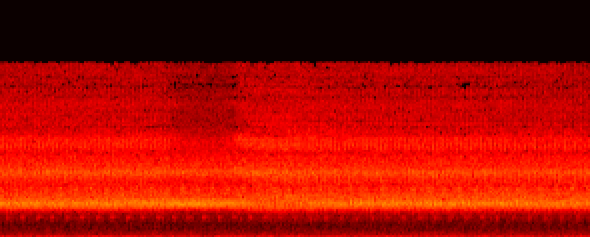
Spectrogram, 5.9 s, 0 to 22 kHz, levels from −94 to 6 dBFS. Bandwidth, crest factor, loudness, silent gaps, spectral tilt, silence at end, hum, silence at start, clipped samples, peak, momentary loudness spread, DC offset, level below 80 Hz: 16.5 kHz; 14 dB; -33 LUFS; none; 3 dB/octave; 0 s; none; 0 s; under 0.1%; -22 dBFS; 1 LU; under 0.1%; -66 dBFS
